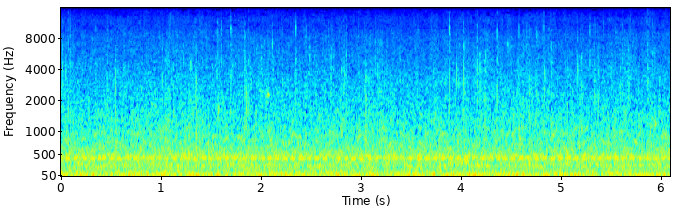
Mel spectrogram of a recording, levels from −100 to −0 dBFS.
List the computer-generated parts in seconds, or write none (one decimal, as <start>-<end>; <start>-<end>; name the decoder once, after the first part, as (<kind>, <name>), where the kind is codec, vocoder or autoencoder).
0.0-1.8 (vocoder, BigVGAN v2); 2.7-6.1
